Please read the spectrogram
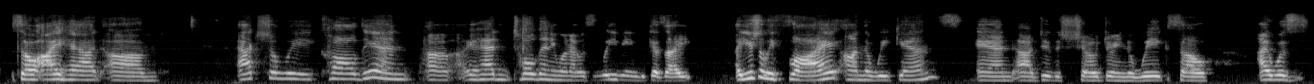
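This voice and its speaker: A woman's voice: mid-range voice, no echo, poor audio. A woman guest on a live talk show, telling stories with lots of fillers and restarts. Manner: animated storyteller with many fillers.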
